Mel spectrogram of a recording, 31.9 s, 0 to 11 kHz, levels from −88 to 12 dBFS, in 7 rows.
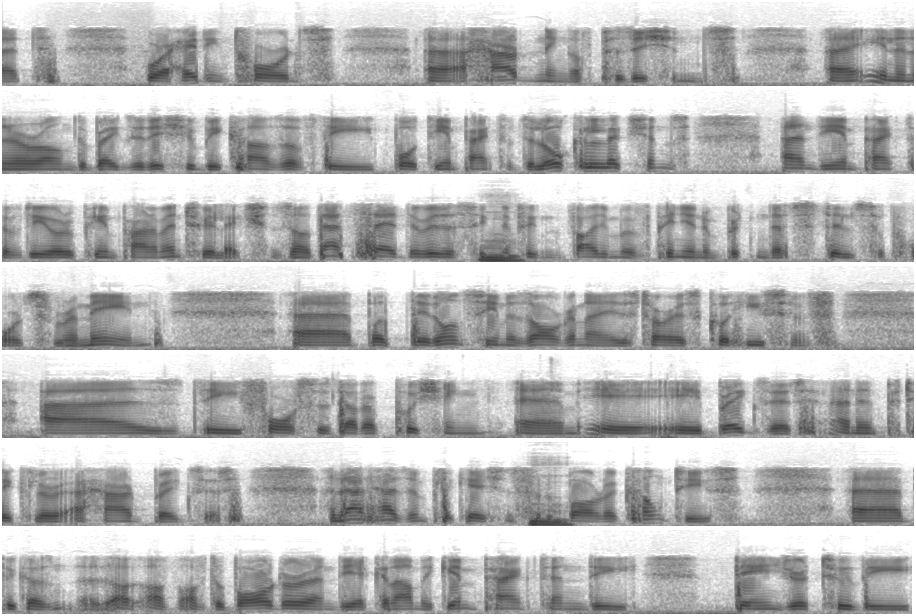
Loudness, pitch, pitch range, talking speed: -21 LUFS, 110 Hz, 105-115 Hz, 185 wpm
